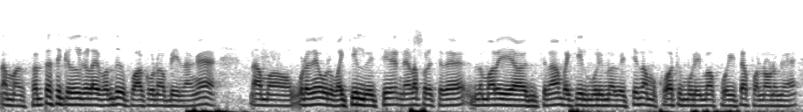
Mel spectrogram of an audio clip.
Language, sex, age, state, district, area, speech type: Tamil, male, 60+, Tamil Nadu, Erode, rural, spontaneous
